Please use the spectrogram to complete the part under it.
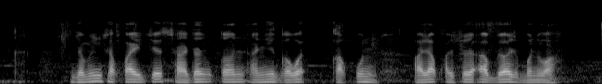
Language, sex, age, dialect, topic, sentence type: Marathi, male, 18-24, Varhadi, agriculture, statement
